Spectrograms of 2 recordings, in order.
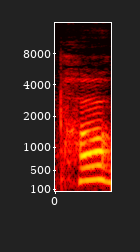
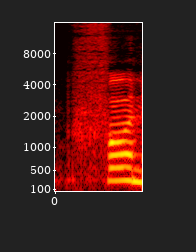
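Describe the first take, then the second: First: The consonant is an aspirated p, like 'ph'. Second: The consonant is an f sound. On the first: The speaker calls it right. "ये फ होता है" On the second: The speaker calls it wrong. "फ नहीं होता। फ के लिए यहाँ पर एक बिंदी भी आ जाती है"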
